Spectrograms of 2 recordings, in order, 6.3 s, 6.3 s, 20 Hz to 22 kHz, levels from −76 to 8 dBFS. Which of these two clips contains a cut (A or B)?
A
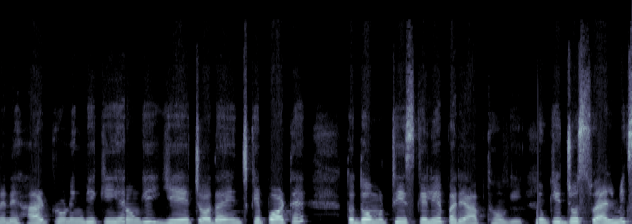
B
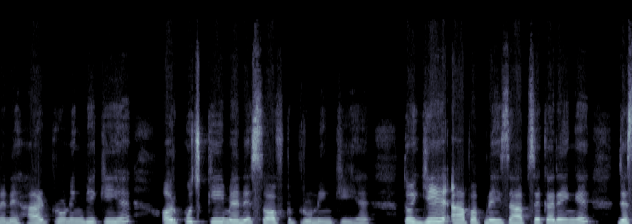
A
